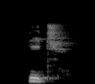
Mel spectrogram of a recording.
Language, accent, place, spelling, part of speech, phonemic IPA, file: French, France, Lyon, pitch, noun, /pitʃ/, LL-Q150 (fra)-pitch.wav
- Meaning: pitch (sales patter, inclination)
